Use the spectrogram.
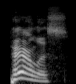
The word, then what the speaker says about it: Perillus: Okay, so Pherolus said, Perillus. Which pronunciation you going Pherolus said, Perillus, I need to torture these people Same guy.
